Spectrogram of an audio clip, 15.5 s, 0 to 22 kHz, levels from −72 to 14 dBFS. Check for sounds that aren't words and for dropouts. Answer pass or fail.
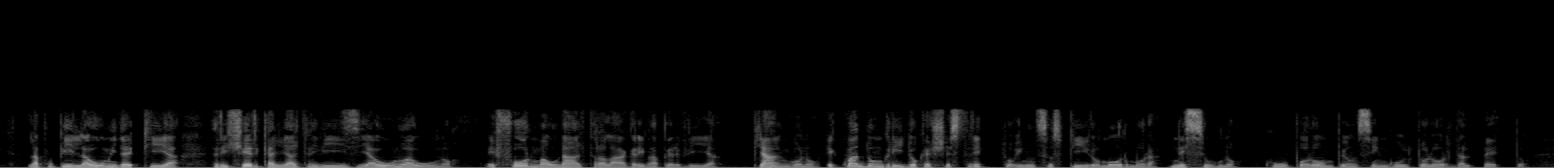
pass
